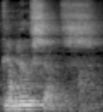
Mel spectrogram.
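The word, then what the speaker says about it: gNewSense: Y también hay GNUsense. GNUsense es también una broma, porque mi título como fundador del movimiento del proyecto GNU es Chief GNUsense.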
